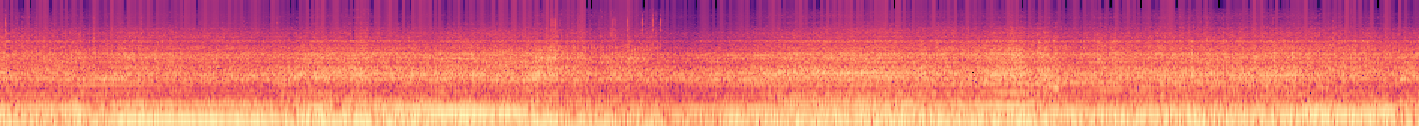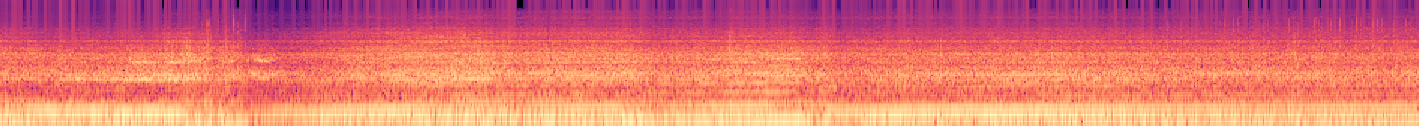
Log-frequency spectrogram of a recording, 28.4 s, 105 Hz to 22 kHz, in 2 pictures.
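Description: Mazda MX-5 race car's four-cylinder engine, heard from inside the open cockpit, running hard under racing load. The level dips briefly twice, about six and a half and sixteen and a half seconds in, and the pitch steps down a couple of times at gear changes.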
